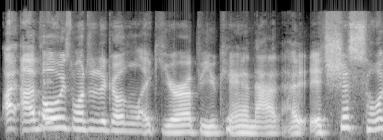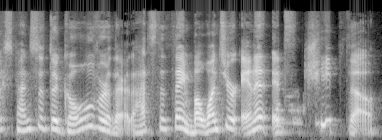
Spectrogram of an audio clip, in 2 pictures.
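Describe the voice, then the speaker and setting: A man's voice: high-pitched, expressive, a little fast, hardly any pauses, fairly bright tone. A man hosting a casual podcast interview over a remote call, often stammering and restarting his sentences. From Canada. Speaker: podcast host.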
